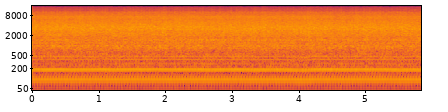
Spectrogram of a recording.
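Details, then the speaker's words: Older Troy Bilt push mower after repair (governor spring moved to correct location and tensioned, dry-rotted broken carburetor bowl O-ring found as the fault): steady, even small-engine drone with firm low hum, no hunting or surging, holding speed smoothly; normal running. "so that was the issue with that so we had the spring was in the wrong location on the governor and the dry rotted and broken o-ring gasket for the carburetor bowl"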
